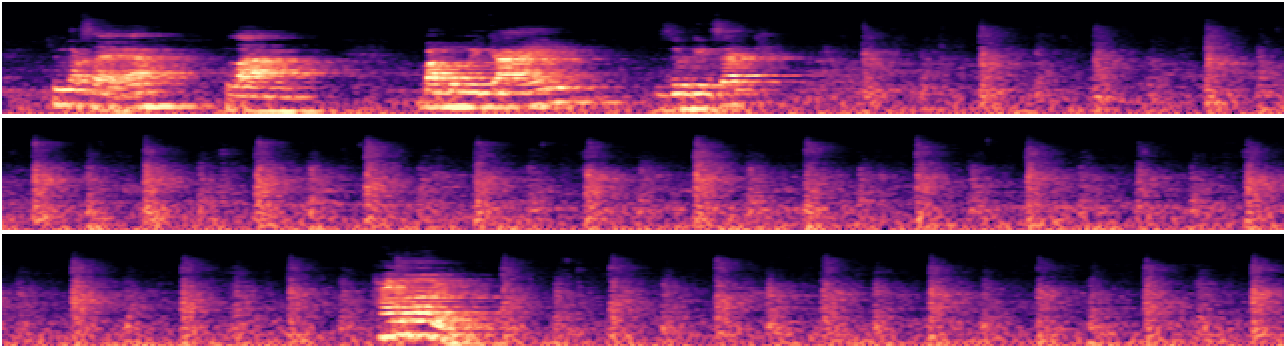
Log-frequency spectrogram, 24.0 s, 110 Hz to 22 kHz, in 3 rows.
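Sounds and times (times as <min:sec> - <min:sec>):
sneakers landing on tiled floor: 0:05.1 - 0:24.0.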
